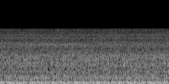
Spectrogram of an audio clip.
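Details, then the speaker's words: Kosmos lathe motor after conversion to three-phase supply (coil ends shorted together); steady even low hum, no knocks; runs smoother and quieter, starts faster, motor stays cool; normal. "the motor runs alot smoother and more quiet now which I doubt you can hear through the microphone but trust me it really runs smoother"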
